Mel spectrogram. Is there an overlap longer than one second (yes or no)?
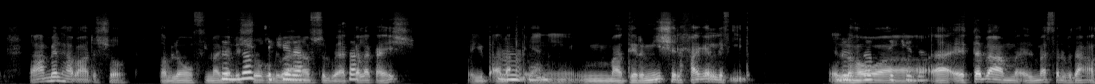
yes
